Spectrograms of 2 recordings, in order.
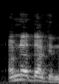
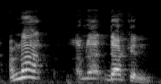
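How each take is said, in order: First: Said in the usual way. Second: NOT pitched high and pushed, "I'm not, I'm not ducking"; stress on NOT. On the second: Real, not acted. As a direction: insist on "not" with a higher, pressed voice. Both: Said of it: "there's my hand touching the ceiling".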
